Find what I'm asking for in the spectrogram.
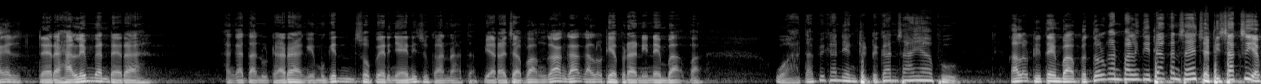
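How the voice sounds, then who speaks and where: A man's voice: medium pitch, a little fast. A middle-aged man preaching a storytelling sermon, addressing his audience directly. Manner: animated anecdotes, addresses audience as Pak and Bu. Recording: lecture hall reverb.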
